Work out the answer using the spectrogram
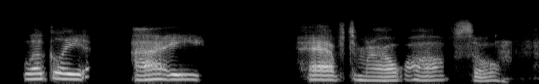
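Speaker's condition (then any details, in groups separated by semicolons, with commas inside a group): Cerebral palsy; tracheotomy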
